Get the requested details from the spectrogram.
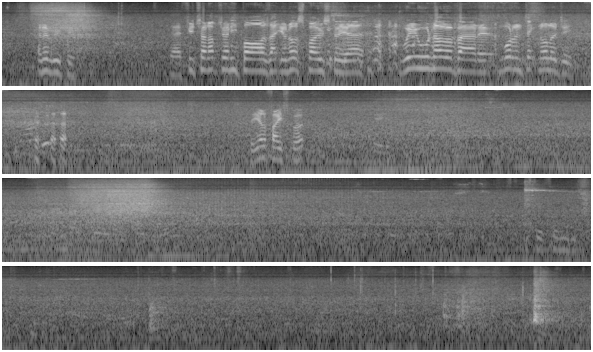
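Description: Traffic hums steadily in the background.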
